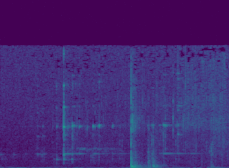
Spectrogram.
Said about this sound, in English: I'm taking a sip here.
